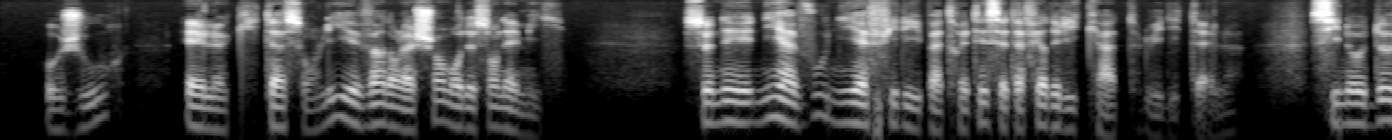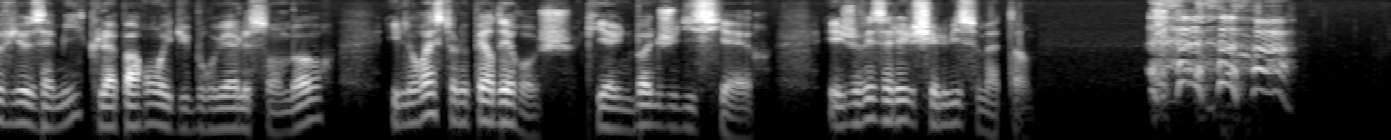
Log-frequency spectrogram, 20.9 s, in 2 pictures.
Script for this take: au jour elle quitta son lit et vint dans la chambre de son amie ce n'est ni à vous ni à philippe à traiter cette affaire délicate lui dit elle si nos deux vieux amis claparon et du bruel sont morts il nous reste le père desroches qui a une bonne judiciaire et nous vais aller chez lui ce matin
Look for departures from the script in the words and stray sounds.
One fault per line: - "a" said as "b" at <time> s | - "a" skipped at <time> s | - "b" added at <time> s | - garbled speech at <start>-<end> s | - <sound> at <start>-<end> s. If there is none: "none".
- "nous" said as "je" at 16.8 s
- cough at 19.0-20.2 s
